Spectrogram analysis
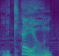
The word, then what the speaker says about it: Lyceum: The first library in Greece, public or private, is said to have been that of Aristotle at the Lyceum. Actually, would have been pronounced Lyceum, but all right.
